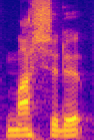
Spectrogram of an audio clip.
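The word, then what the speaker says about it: マッシュル: Because in Japanese it's Mashuru, which is katakanized.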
